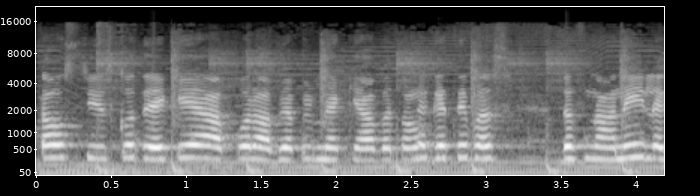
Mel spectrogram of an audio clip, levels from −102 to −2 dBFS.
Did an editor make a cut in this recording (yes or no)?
yes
